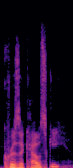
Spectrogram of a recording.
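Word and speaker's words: Krzykowski: directed by a first-time feature filmmaker Robert critic Chris Bukowski I think is how you say that krz Chrissa Kowski was it is that correct yes okay thanks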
